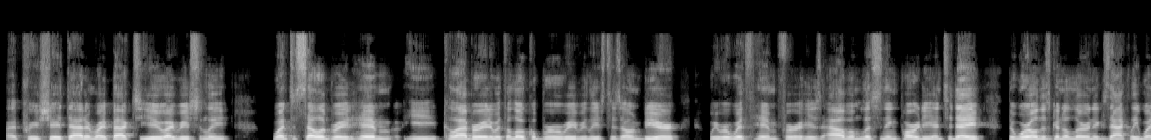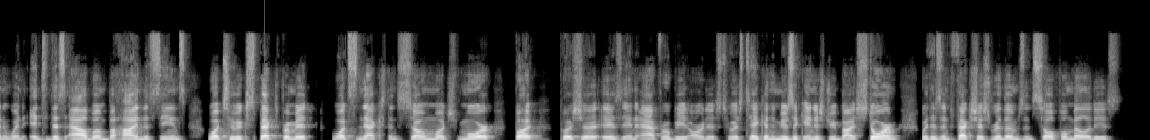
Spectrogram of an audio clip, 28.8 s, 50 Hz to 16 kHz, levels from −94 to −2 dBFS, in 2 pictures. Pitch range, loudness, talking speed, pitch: 105-125 Hz, -19 LUFS, 175 wpm, 115 Hz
